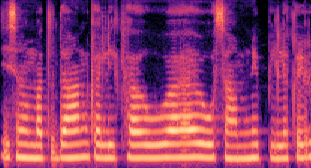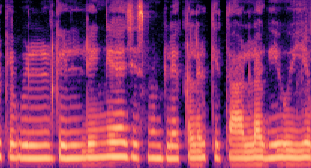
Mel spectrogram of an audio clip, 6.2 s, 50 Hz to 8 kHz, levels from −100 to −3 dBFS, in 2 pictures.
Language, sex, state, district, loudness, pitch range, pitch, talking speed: Hindi, female, Chhattisgarh, Jashpur, -15 LUFS, 225-240 Hz, 230 Hz, 200 wpm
